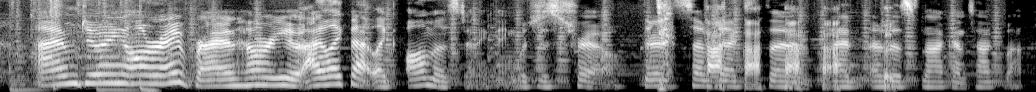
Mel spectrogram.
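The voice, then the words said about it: Slightly sick-sounding voice. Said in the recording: “I'm a little under the weather. Listeners may hear it in my voice”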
